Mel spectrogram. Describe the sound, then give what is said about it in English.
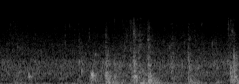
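Water moves gently on the Pine River, a narrow, winding northern Michigan river used by kayakers and canoers, on a quiet summer afternoon. Soft, steady water noise carries a few light splashes and some wind rumble. “On a typical quiet summertime afternoon, the Pine River sounds like this.”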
